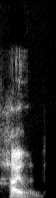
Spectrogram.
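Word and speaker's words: HYLND: for example the spelling of h-y-l-n-d departure is pronounced Highland the stars on the board are locations of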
